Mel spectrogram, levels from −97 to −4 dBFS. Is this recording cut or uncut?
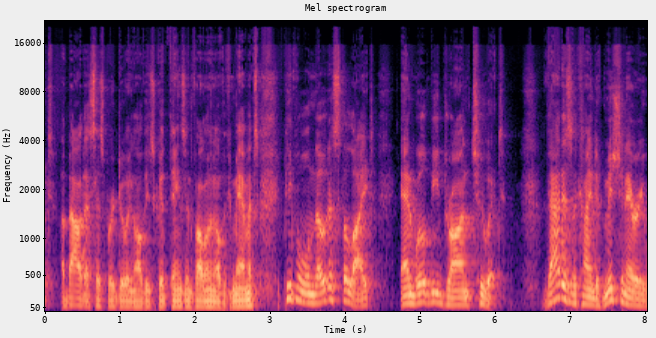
uncut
